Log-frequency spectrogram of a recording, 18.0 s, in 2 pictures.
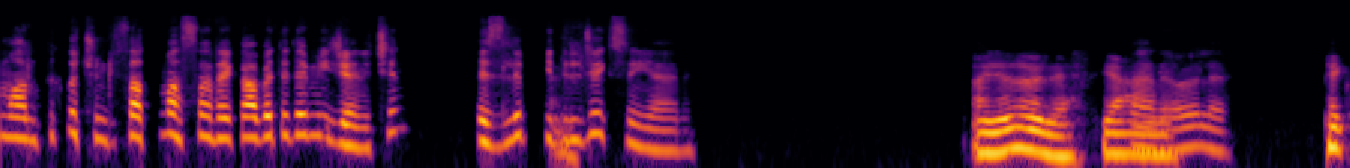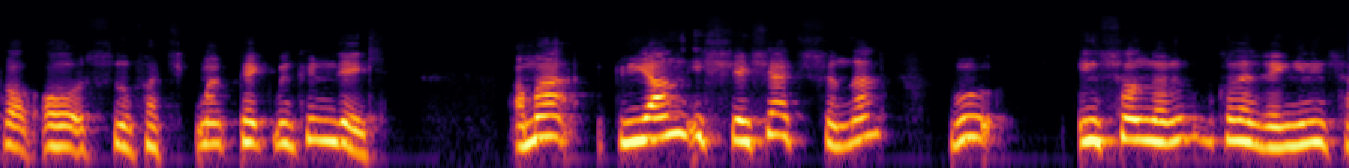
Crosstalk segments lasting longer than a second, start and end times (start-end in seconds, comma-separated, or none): none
